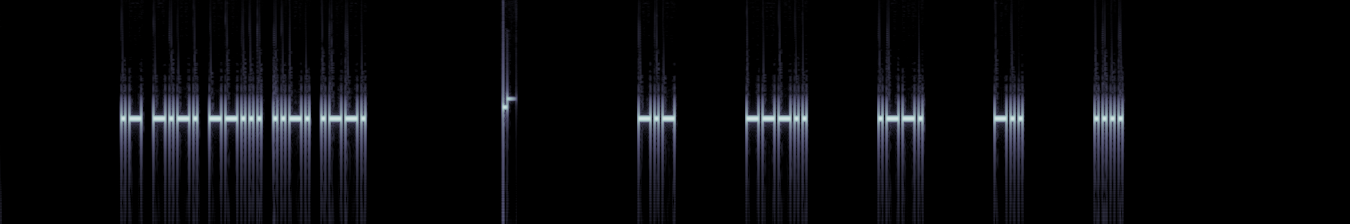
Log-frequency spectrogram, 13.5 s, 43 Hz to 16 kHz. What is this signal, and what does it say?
Morse code, heard as a keyed tone, about 30 wpm, spaced as for 15 wpm, 700 Hz. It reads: AC7FP K8PDH
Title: USA Call Signs - 5 Characters - 6x Character Spacing - 30wpm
